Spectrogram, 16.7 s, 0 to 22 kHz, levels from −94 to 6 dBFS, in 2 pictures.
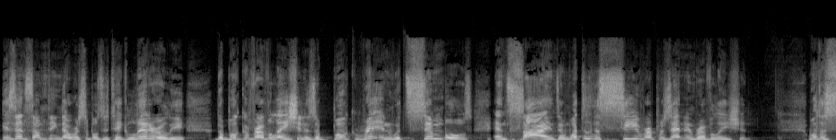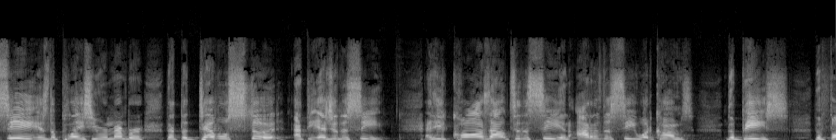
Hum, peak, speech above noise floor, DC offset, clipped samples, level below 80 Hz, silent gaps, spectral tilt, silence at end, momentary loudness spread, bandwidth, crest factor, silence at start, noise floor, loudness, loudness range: none; -6 dBFS; 26 dB; under 0.1%; under 0.1%; -68 dBFS; none; -2.5 dB/octave; 0 s; 10 LU; 17 kHz; 20 dB; 0.05 s; -51 dBFS; -23 LUFS; 2 LU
